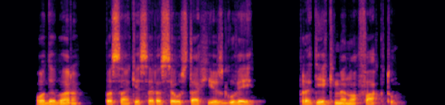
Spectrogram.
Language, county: Lithuanian, Alytus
